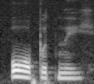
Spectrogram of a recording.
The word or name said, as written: опытный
